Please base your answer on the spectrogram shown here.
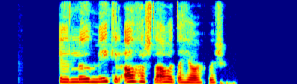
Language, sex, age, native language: Icelandic, female, 17, Icelandic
